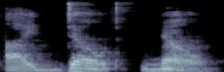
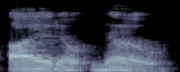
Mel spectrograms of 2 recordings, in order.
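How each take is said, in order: First: Don't is stressed and its D is clear. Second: Don't is unstressed and its D is flapped.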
